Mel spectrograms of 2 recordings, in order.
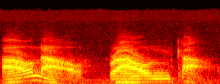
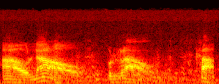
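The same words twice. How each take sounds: First: "How now, brown cow?" with a rise on how and a fall on brown; diction drill. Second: "How now, brown cow?" repeated softer, falling on now and fading on brown; softer diction drill. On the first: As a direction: round every vowel of "How now, brown cow?" like an elocution coach. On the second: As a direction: echo "How now, brown cow?" quietly, letting it die away. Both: Shown as a demonstration. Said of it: "practice diction and intonation".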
